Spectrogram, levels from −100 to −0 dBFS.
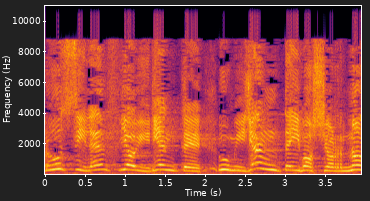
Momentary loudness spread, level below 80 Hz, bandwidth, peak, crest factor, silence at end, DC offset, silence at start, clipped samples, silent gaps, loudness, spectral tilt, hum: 3 LU; -38 dBFS; 11 kHz; 0 dBFS; 10 dB; 0 s; under 0.1%; 0 s; 0.8%; none; -9 LUFS; -1.5 dB/octave; none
